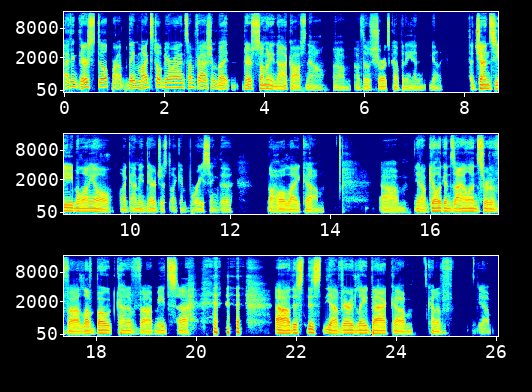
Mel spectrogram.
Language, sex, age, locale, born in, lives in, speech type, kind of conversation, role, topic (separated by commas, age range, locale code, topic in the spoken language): English, male, 45-49, en-US, United States, United States, conversation, podcast, guest, In what ways do the colors around us shape our moods and self-expression?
